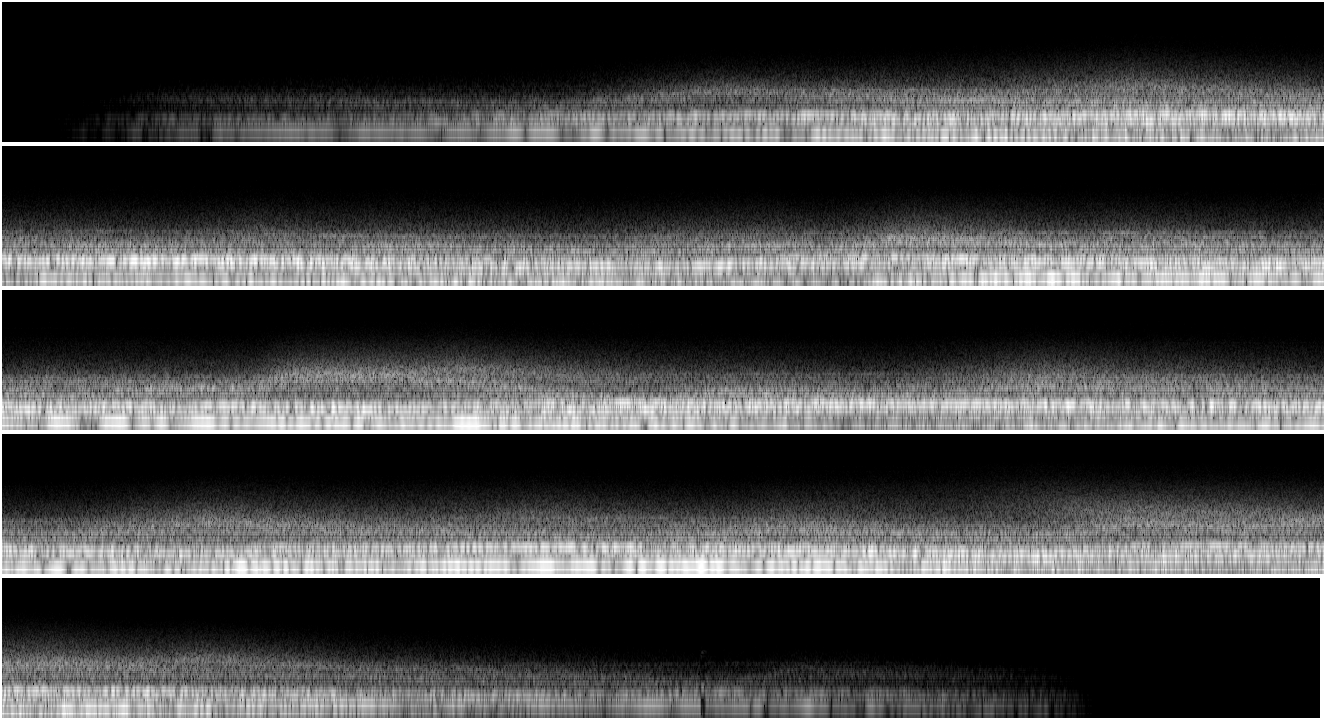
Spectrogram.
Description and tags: Halloween - Graveyard At Night Howling Wind
wind howling through graveyard at night
Halloween, eerie, scary, night, graveyard, howling, wind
